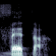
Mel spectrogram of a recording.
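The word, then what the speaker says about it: βήτα: the Ala MH and the beta is pronounced V Veta VA you forget the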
